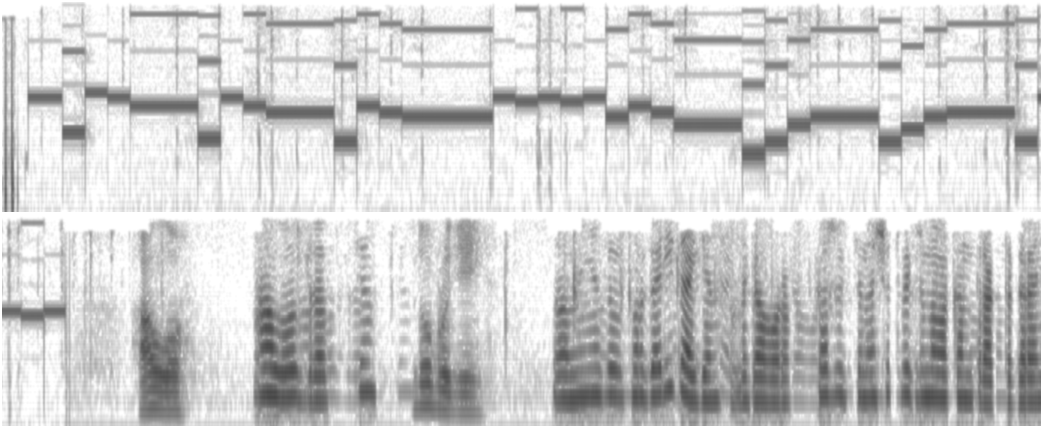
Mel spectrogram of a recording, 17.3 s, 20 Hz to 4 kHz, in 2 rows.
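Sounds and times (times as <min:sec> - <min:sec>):
electronic telephone tones during an office call transfer: 0:00.0 - 0:09.2
speech: 0:09.8 - 0:17.3.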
